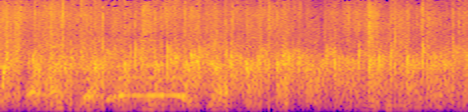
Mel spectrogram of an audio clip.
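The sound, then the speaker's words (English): An audience at a live storytelling event claps steadily and loudly throughout, with a few cheers and whoops rising over the dense applause early on before it settles into continuous clapping. “Round of applause for everybody who's come up and told the story so far.”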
